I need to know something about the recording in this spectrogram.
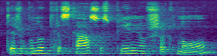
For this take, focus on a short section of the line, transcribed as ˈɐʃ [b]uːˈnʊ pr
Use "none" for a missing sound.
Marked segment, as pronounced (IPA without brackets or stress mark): b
